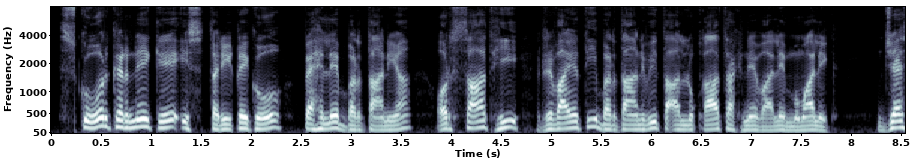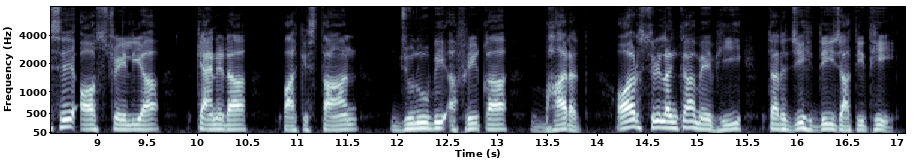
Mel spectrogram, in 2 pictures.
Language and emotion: Urdu, neutral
